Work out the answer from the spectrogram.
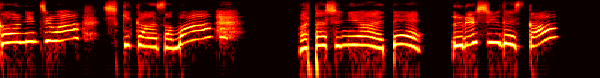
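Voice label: HELLO, Japanese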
